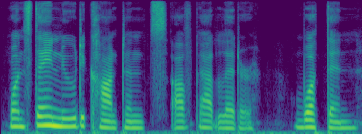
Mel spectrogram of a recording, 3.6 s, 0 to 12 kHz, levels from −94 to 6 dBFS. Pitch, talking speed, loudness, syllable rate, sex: 175 Hz, 150 wpm, -17 LUFS, 3.9 syllables/s, female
